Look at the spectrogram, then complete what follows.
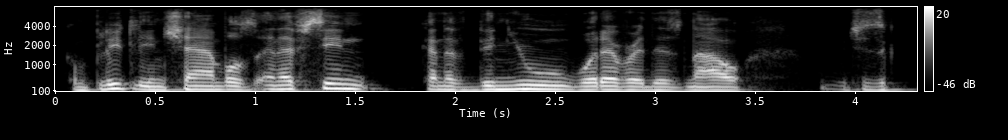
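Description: A man's voice: medium pitch, quick pace. A man in his forties with a thick Russian accent chats as a podcast guest. He rambles, restarts his sentences and laughs a lot. His voice sounds dry and a little dull, with no room echo. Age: 40s. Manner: animated, rambling, laughs often. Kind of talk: casual interview chat.

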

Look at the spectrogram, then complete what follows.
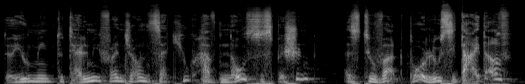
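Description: An actor playing a kindly, earnest old professor, speaking formally and emphatically in an audio drama. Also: male voice, medium pitch, big pitch swings, normal speed, vocal fry, a bit bright, breathy edge, heavily acted. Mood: probing, insistent. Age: older. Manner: emphatic, quaintly formal phrasing.

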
